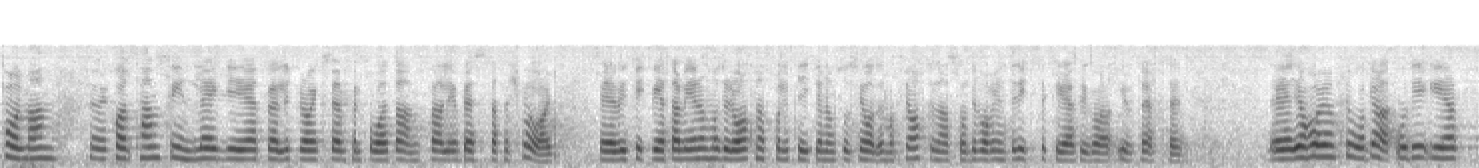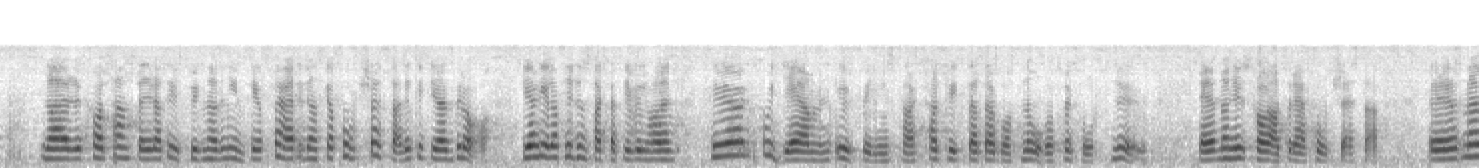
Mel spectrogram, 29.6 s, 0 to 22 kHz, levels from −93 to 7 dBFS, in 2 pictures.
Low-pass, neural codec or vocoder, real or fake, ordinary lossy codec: 7.2 kHz; codec, 16 kHz in and 24 kHz out, 1.1 kbps, FireRedTTS-2 codec; fake; none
